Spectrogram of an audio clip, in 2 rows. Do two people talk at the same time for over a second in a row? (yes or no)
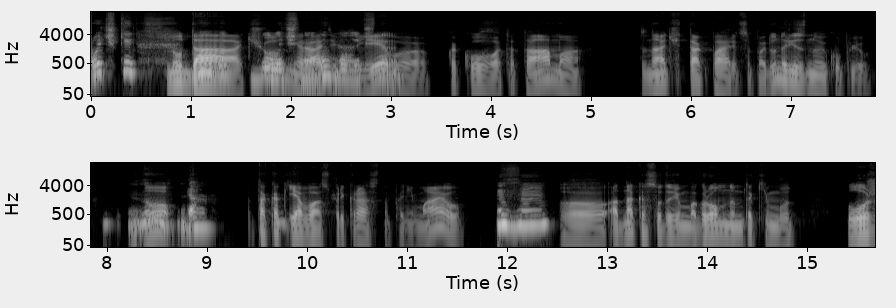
yes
